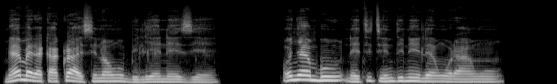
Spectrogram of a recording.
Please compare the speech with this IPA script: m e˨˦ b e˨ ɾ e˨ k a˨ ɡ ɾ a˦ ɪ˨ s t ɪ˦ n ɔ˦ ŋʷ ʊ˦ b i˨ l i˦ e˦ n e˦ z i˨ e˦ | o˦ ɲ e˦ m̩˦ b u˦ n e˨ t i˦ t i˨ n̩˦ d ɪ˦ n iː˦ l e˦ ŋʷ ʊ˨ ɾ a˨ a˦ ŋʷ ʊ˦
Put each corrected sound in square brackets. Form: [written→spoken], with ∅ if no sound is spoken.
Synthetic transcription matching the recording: m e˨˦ [b→m] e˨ ɾ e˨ k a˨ [ɡ→k] ɾ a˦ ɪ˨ s t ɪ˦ n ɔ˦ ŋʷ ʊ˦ b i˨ l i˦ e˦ n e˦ z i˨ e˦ | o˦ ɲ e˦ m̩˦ b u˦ n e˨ t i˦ t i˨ n̩˦ d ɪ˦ n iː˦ l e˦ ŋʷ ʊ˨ ɾ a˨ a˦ ŋʷ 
